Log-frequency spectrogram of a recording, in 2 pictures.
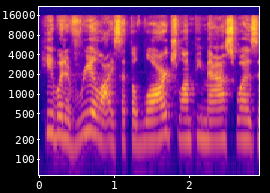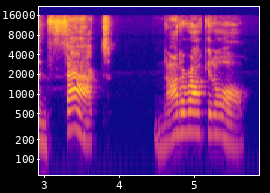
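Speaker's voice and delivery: ordinary delivery, nothing marked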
